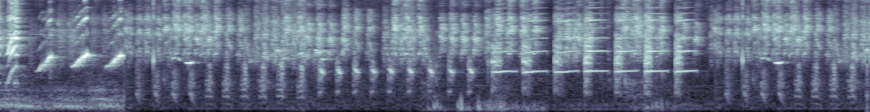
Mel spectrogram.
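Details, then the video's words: Javan myna singing nonstop: a few upswept whistles, then long trains of fast clicking notes with steady whistled tones in the middle, and a dull thump or two. "burung jalak kebo mata putih gacor losss"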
